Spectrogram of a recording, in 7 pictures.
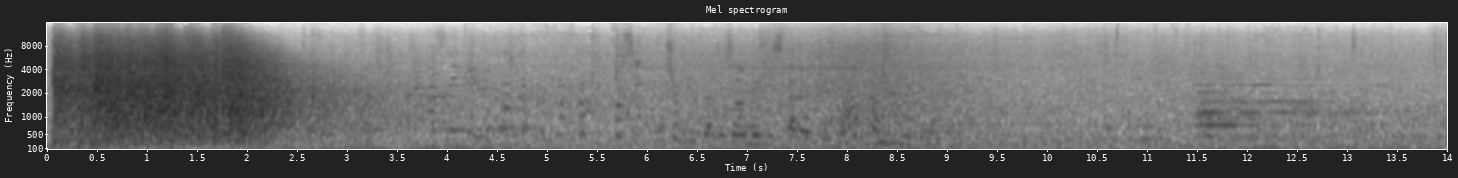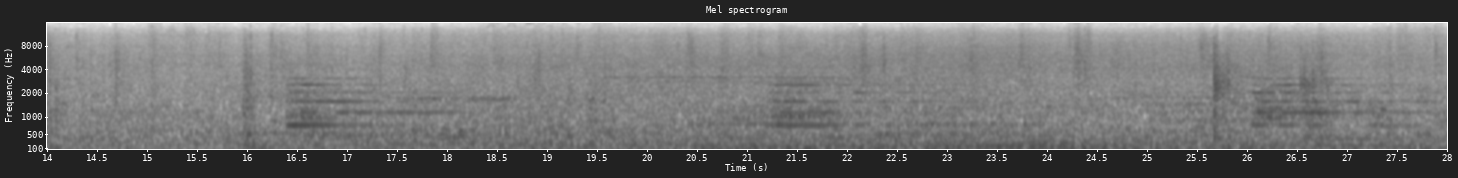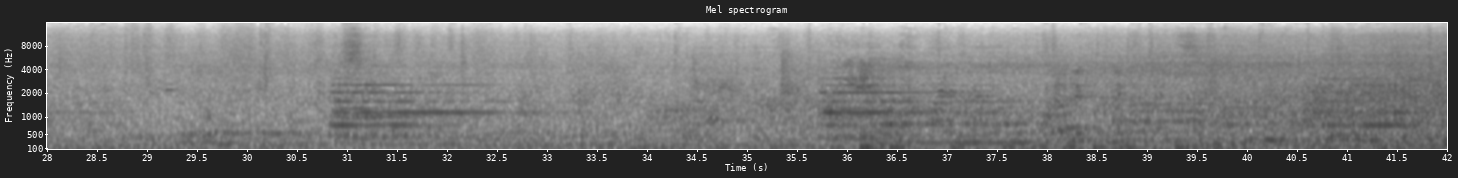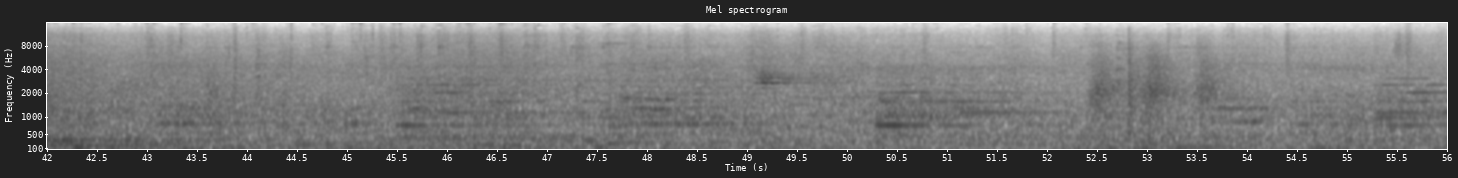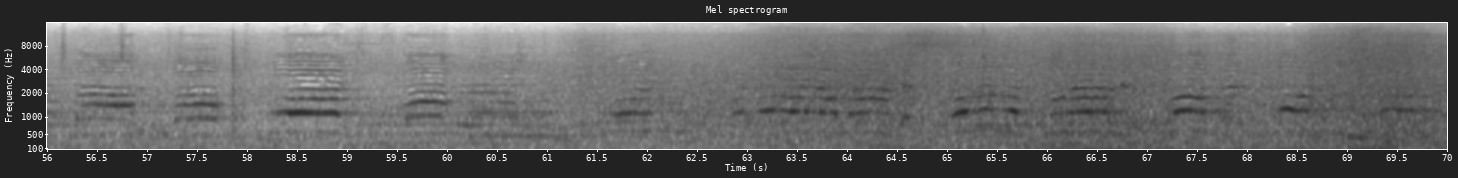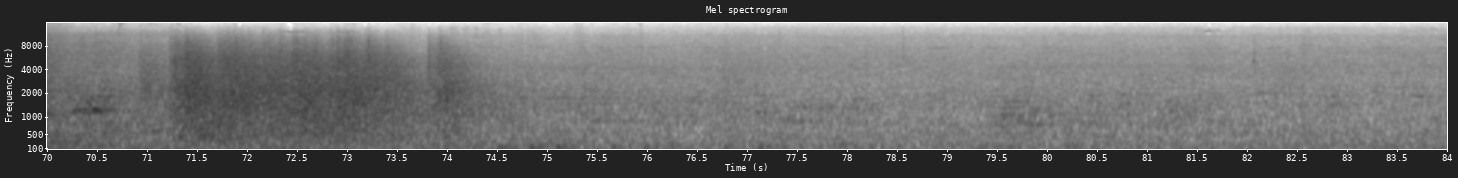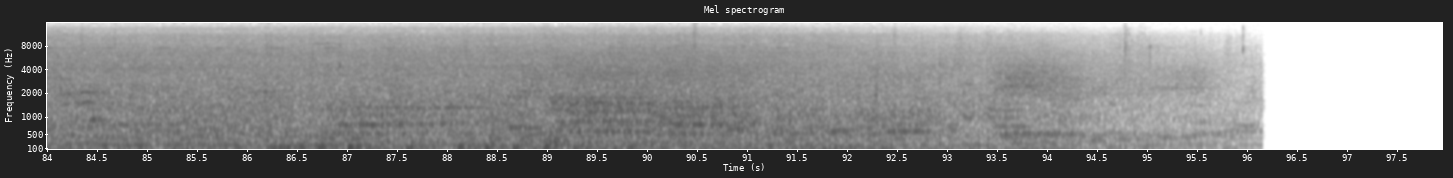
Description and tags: February 14, 2010 Chinese New Years Day in San Francisco. The year of the Tiger! (SF Ca. USA.)
field-recording, fire-crackers, purist, chinese, new-year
